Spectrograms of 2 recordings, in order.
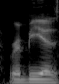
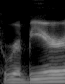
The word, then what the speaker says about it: Rabea: I said that I was going to be pronouncing rabia's name like rir and somebody actually uh informed me that it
